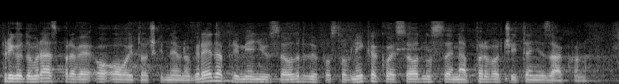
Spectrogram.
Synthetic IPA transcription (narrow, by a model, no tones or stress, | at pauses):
pɾiɡo̞d̪o̞mɾaːspɾaʋe̞ʔo̞ʔo̞ʋo̞jt̪o̞t͡ʃkid̪neʋnoɡɾe̞ːd̪apɾimje̞ɲujuse̞o̞d̪ɾe̞d̪̚bepo̞slˠo̞ʋniːkako̞je̞seo̞d̪nose̞napr̩ʋo̞t͡ʃit̪aɲe̞zaːkʰo̞na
